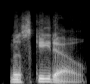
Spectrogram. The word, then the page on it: mosquito: American English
